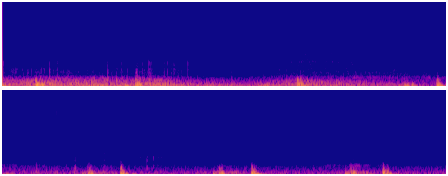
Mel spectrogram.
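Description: Slow, soft, deep heartbeats with some rubbing noise early on; a normal slow resting rhythm over the tricuspid area.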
